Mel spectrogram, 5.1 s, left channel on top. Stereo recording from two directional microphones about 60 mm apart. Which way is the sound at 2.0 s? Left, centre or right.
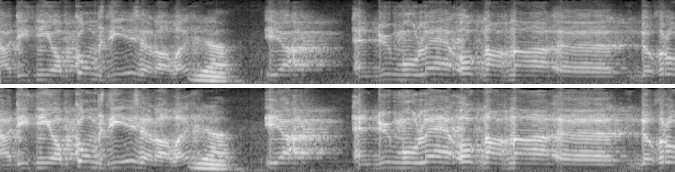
Right.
